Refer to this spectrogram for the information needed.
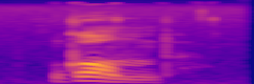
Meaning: button (a knob or disc that is passed through a loop or buttonhole, serving as a fastener)
- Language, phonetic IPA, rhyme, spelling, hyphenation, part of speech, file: Hungarian, [ˈɡomb], -omb, gomb, gomb, noun, Hu-gomb.ogg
